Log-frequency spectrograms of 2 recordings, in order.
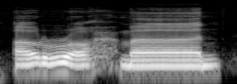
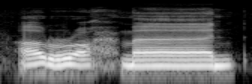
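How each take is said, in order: First: The L is merged into a doubled R. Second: The L is merged into a doubled R.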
